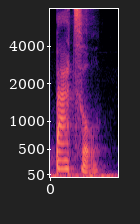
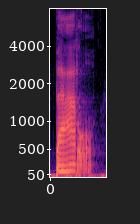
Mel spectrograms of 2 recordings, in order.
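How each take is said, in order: First: The T is pronounced clearly and fully. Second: The T is said in an American way. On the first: "saying the T sound" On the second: "the American English battle"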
